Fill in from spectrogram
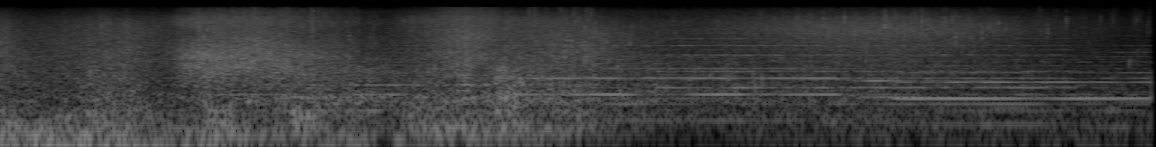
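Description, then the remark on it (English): Water surges and gushes up from a well in a loud, splashing rush, with two heavy bursts in the first few seconds before it settles into a steady spattering hiss over a low, sustained hum, as a blast breaks through the bedrock and the ground shakes. “Water explodes from the well.”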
